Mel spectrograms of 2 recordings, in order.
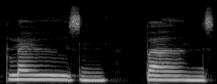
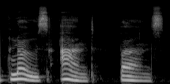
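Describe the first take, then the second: First: "and" shrunk to "n", linked to "glows"; linked weak and. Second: "and" said in full in "glows and burns"; unnatural strong and. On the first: Teacher modelling natural linking, "glows and burns" as "glowzn burns". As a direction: run "glows and" together as "glowzn". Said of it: "它有一个连读". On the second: Teacher showing what sounds unnatural, "and" in full. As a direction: give "and" its full vowel and d. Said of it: "不要念glows and burns". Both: Shown as a demonstration.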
